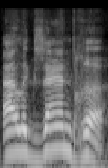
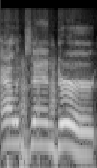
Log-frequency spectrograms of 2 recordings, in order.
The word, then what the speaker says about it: Alexandre: Guys, it's Justin Alexandre. Not Alexander, E-R. It's spelled R-E at the end. That is Alexandre. French.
